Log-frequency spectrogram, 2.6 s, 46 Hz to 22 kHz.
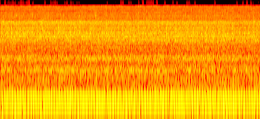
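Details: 2004 Nissan 350Z 3.5L manual, brought in for crank-no-start suspected immobilizer fault, warm after running about 10 minutes: smooth, even low hum, steady loudness, no knocks or misses. Normal idle.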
